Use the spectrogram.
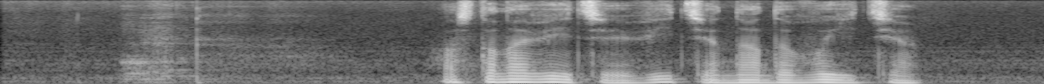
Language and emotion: Russian, neutral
